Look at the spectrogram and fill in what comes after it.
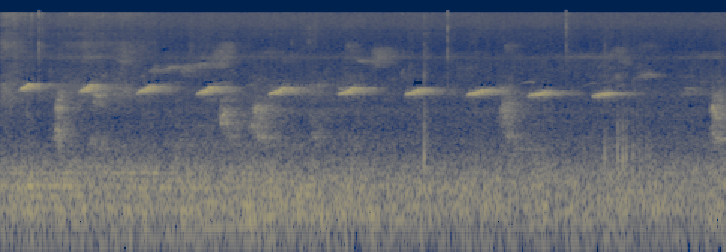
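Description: A bird calling a long series of short notes, about one and a half per second, evenly spaced and slowly falling in pitch. A few other brief, lower calls sound now and then, over a steady low background noise.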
